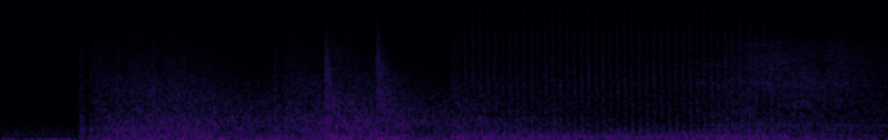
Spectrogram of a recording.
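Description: Naval cannon fire in a warship video game: rapid, heavy bursts fill the clip, loud and continuous, with rattling repeated shots and booming blasts layered over a dense battle din.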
